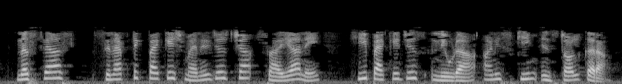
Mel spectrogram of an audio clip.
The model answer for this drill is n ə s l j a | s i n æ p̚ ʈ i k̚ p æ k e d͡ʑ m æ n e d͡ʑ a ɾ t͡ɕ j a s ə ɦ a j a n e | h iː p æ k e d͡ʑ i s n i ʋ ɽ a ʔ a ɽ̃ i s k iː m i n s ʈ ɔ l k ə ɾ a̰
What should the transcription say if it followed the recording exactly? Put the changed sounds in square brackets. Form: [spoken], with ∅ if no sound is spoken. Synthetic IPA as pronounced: n ə s l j a | s i n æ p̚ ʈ i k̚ p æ k e d͡ʑ m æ n e d͡ʑ [ə] ɾ t͡ɕ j a s ə ɦ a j a n e | h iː p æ k e d͡ʑ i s n i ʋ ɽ a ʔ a ɽ̃ i s k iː m i n s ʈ ɔ l k ə ɾ a̰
